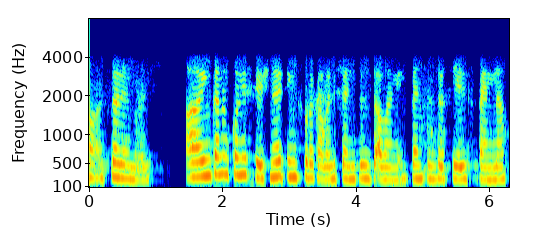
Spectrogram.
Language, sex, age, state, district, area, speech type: Telugu, female, 18-30, Telangana, Yadadri Bhuvanagiri, urban, conversation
